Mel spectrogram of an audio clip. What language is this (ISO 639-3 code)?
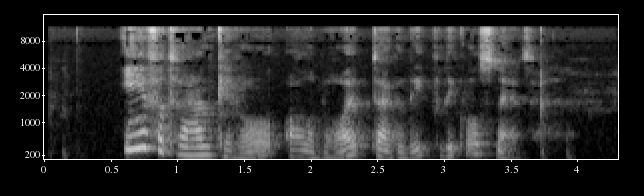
fry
